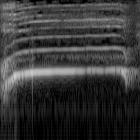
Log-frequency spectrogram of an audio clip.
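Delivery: sudden high falsetto ooh; high whoop. Real, not acted. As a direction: let out a joyful high whoop. Preacher exclaims mid-scripture.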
